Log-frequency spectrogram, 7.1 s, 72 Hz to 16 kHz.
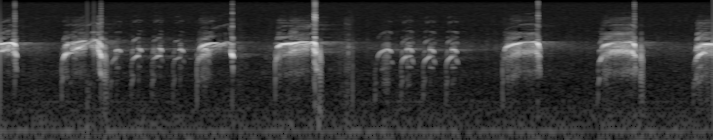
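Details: Female osprey arriving with fish for the chick at a nest in Kurzeme, Latvia, 31 August 2024: loud drawn whistled calls broken up by quick runs of short chirps, fairly continuous throughout.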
